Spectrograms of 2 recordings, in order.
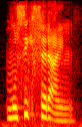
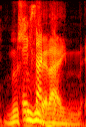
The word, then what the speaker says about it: Musikverein: Musikverein. – Como si fuera una F. – Musikverein.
